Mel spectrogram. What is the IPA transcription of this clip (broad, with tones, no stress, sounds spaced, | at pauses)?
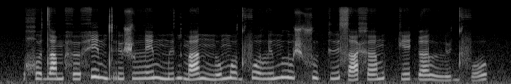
χʷ ɐ˨ d a˨ m h ɵ˨ h e˥˧ m d r ʉ˨ ʃ lː e˧˥ mː ɨ˩˥ d m a˩˥ nː o˩˥ m o˥˧ d f o˥˧ l ɨ˧˥ m l u˥˧ ʃ sʷ ɨ˥˧ k ɨ˧˥ s a˩˥ x ɐ˧˥ m kː e˧˥ ɠ ɐ˧˥ lː ʉ˩˥ d f o˩˥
